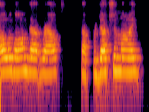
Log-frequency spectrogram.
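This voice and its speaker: A woman speaks with an American accent at a moderate pace. Her voice is fairly high in pitch with a dark, mellow tone. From Ohio Valley. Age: 60s. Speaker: environmental scientist. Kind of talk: presentation. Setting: webinar. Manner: conversational, with fillers.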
